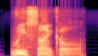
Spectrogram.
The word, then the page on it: recycle: British English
